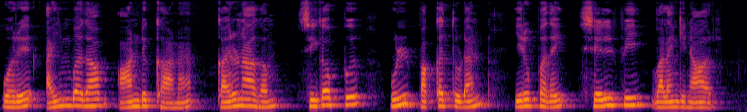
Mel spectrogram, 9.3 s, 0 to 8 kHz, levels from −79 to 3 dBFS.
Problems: none marked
